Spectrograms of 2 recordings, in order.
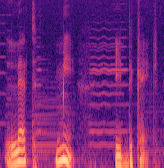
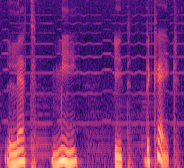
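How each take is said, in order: The two takes are said the same way.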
